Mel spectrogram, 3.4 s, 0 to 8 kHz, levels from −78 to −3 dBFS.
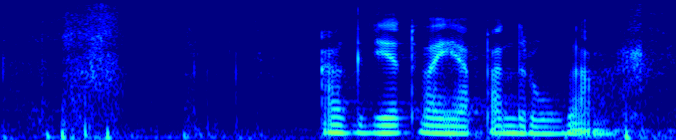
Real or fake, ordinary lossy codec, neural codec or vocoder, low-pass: real; none; none; none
